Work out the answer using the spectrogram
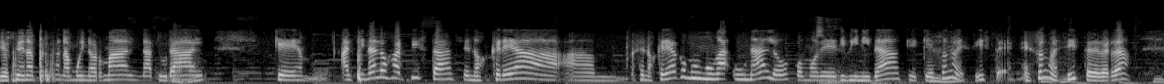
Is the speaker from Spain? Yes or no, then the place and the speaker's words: yes; Valencia de Alcántara, Extremadura, Spain; mi pueblo, en Valencia de Alcántara.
